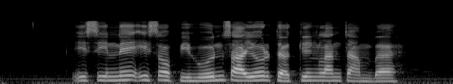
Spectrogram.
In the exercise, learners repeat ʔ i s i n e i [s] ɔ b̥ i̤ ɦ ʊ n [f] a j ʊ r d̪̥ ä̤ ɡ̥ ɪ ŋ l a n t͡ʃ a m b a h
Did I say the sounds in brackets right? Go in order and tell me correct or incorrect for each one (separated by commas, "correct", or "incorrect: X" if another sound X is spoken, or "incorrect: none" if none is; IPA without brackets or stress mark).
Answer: correct, incorrect: s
